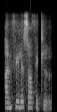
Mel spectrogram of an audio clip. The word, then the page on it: Unphilosophical: Indian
